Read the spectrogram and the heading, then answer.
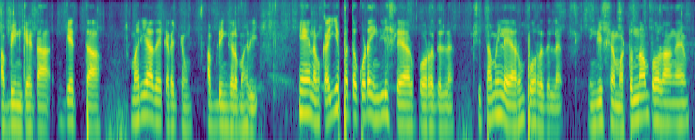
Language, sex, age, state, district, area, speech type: Tamil, male, 18-30, Tamil Nadu, Nagapattinam, rural, spontaneous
